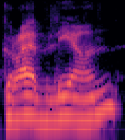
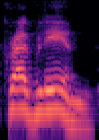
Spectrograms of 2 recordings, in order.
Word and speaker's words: Gravelines: In a 9-hour battle of Gravelines, the English fleet. No, it's called Gravelines. Gravelines. I mean, the English always pronounce it as Gravelines.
